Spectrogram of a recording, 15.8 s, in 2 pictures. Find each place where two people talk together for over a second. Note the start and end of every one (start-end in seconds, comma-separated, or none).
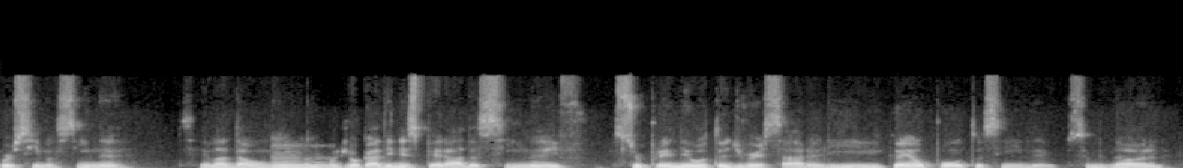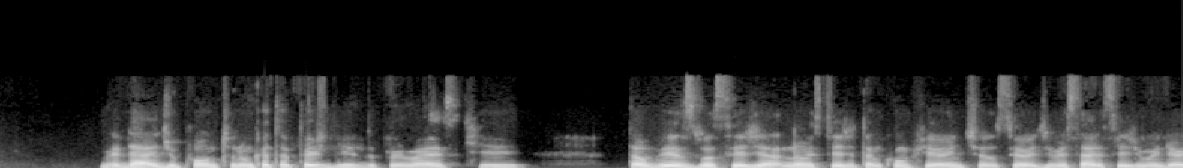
none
